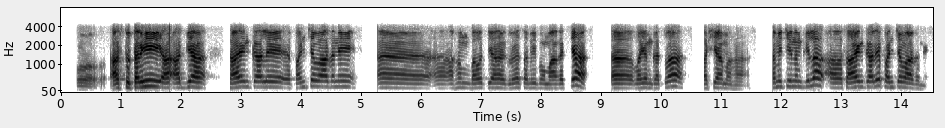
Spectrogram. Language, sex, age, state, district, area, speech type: Sanskrit, male, 45-60, Andhra Pradesh, Guntur, urban, conversation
